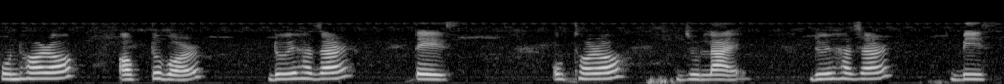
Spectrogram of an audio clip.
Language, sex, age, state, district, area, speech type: Assamese, female, 18-30, Assam, Jorhat, urban, spontaneous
